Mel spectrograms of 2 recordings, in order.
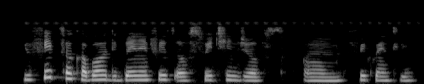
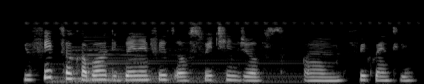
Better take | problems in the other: first | background sound (Piano); 16 dB below the speech

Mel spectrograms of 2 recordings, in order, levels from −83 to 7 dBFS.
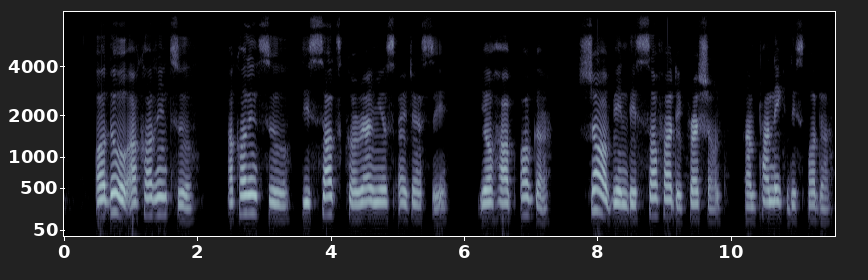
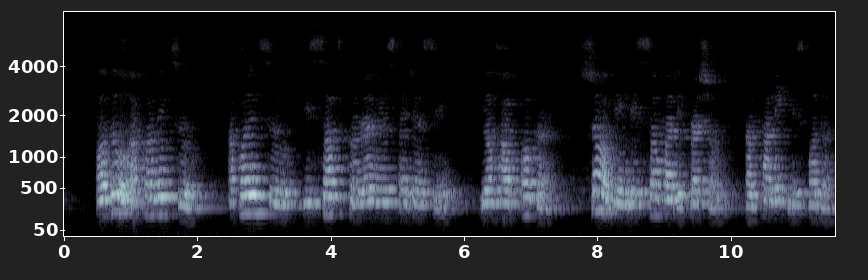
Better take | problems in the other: first | room echo; dies away in 1.2 s

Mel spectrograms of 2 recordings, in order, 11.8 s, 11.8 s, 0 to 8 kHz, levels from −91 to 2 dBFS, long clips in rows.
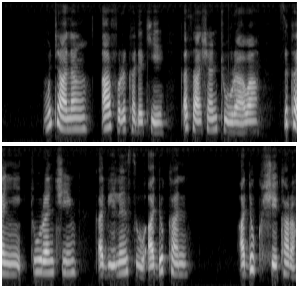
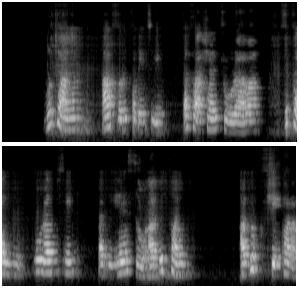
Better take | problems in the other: first | noise reduction (neural mask model DeepFilterNet 3)

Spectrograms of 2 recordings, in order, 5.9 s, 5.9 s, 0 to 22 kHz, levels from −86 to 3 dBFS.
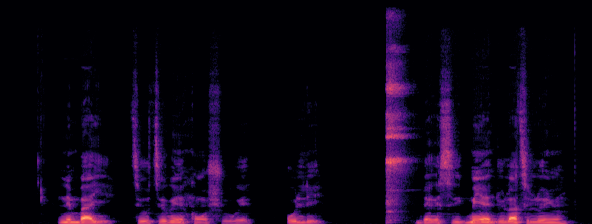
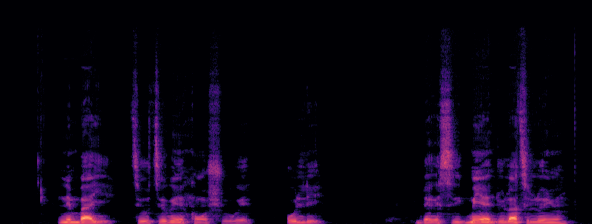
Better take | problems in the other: second | background sound (Tambourine); 8 dB below the speech

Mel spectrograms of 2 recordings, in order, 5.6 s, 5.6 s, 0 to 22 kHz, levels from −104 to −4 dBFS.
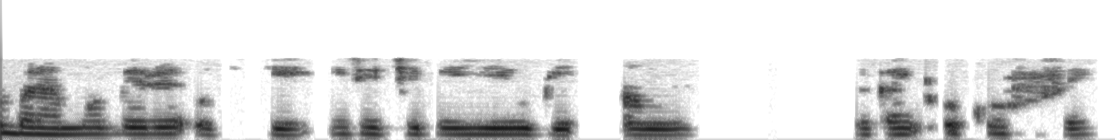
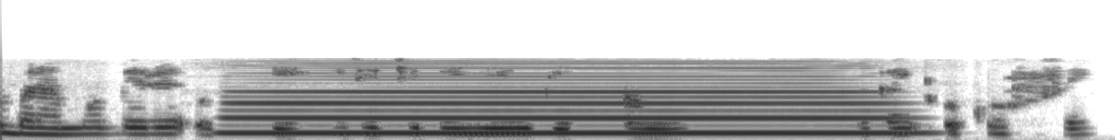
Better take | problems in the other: first | noise reduction (neural mask model RNNoise)

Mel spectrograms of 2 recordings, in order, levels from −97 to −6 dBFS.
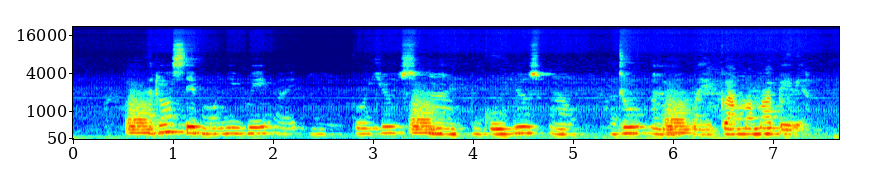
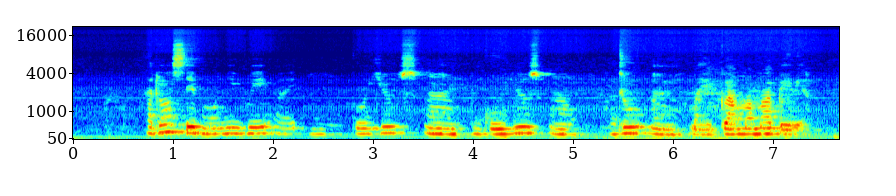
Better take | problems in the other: second | background sound (Brass instrument); 2 dB below the speech

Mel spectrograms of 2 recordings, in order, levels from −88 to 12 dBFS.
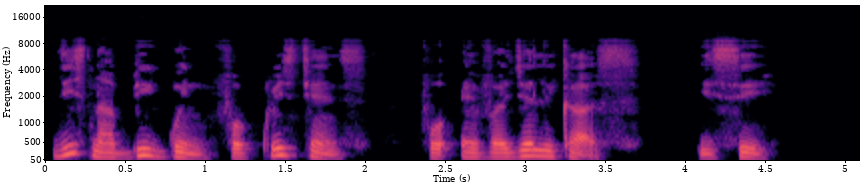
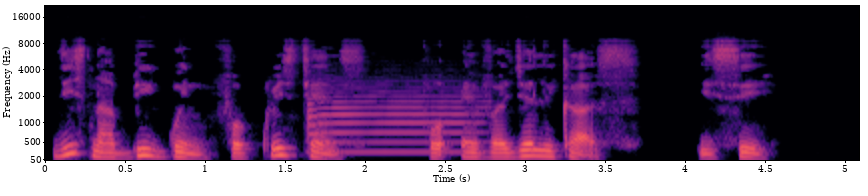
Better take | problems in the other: first | background sound (Trumpet); 12 dB below the speech

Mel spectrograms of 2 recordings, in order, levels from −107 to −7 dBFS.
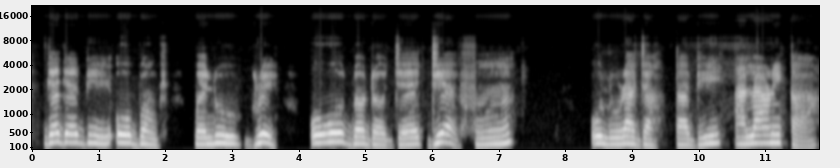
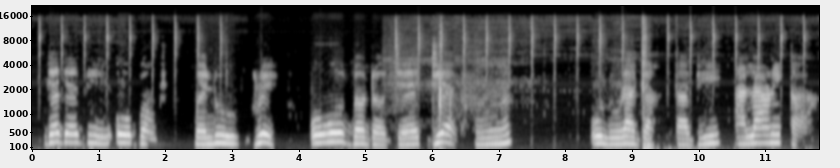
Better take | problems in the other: first | noise reduction (classical method spectral subtraction)

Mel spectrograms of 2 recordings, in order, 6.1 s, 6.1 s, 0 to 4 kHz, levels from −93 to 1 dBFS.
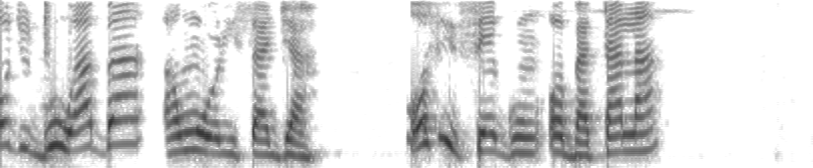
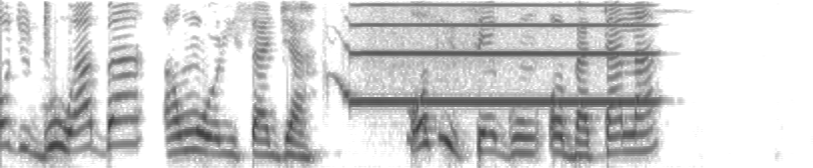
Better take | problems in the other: first | background sound (Trumpet); 2 dB above the speech

